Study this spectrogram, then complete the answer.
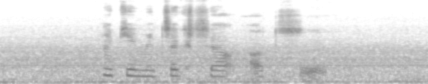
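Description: A young girl speaks briefly, close to a phone microphone.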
